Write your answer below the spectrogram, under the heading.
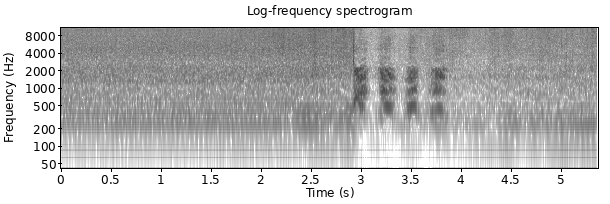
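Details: An Alaskan malamute gives four quick, deep woofs while going after a running lawn mower, whose steady drone continues beneath; barks.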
